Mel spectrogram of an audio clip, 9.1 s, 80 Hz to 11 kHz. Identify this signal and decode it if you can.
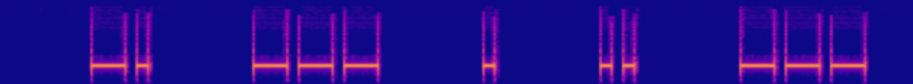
Morse code, heard as a keyed tone, about 10 wpm, spaced as for 6 wpm, 800 Hz. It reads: NOEIO
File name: LEZIONI / 3 MWRO / 3 MWRO ws 10wpm 2310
